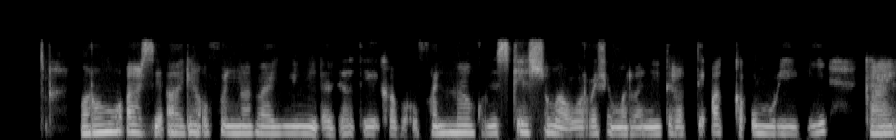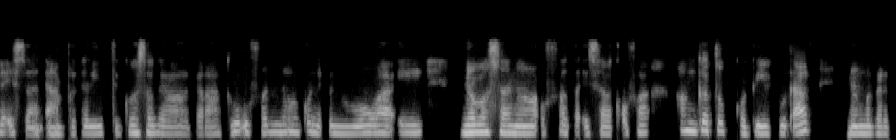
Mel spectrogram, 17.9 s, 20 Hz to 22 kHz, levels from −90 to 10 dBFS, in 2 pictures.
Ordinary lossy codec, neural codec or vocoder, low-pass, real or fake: Opus, 32 kbps; codec, 24 kHz, 1 kbps, SNAC; 7.2 kHz; fake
